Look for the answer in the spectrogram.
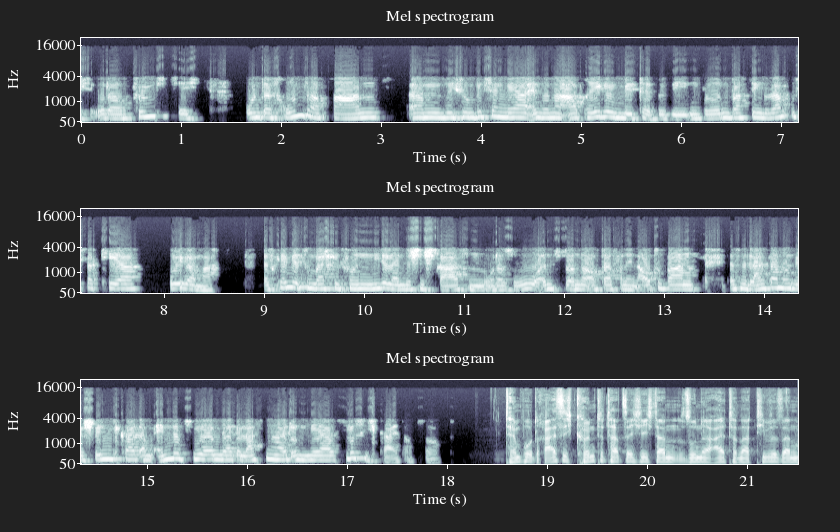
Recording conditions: phone line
